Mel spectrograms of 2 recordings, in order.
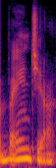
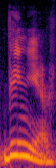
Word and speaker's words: vineyard: A vine jar. A vine jar. Vine jar. Is that how you pronounce vinear? Vineard. Vineyard.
